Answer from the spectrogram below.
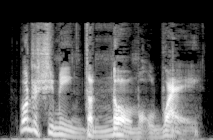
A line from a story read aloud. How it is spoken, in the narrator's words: he spat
